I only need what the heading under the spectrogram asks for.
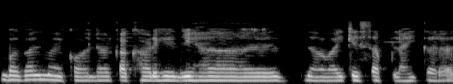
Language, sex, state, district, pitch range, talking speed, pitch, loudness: Chhattisgarhi, female, Chhattisgarh, Raigarh, 180-190 Hz, 145 wpm, 185 Hz, -18 LUFS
